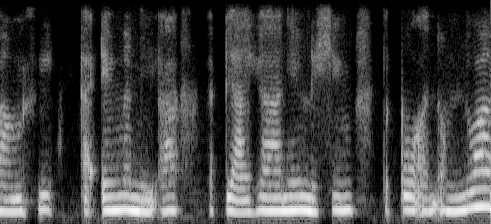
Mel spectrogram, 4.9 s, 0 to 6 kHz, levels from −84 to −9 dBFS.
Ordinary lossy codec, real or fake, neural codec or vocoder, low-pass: Opus, 16 kbps; fake; codec, 44.1 kHz, 2.6 kbps, DAC; 5.4 kHz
